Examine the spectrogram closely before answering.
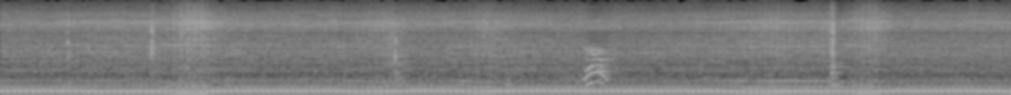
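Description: Metal clanks from an excavator arm.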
